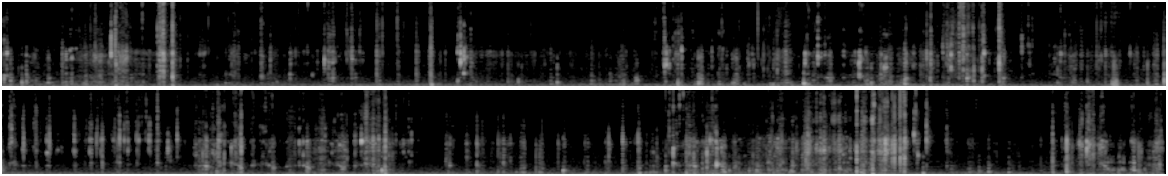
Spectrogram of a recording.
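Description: Close-miked mouth sounds of eating cooked artichoke leaves: teeth scraping the soft flesh off the leaves and chewing, with many small wet clicks and crunchy crackles coming in irregular clusters.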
